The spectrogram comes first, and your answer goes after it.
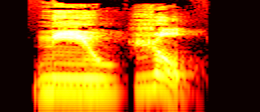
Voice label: "niu rou", Chinese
